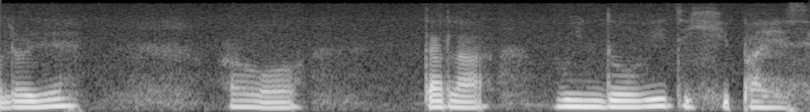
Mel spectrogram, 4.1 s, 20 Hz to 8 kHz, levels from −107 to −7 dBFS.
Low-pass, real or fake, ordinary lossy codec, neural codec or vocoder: 7.2 kHz; real; MP3, 64 kbps; none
